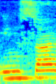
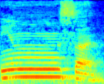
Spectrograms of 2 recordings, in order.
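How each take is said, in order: First: The n before the s is clearly pronounced. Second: The n before the s is hidden and nasal. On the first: The speaker calls it wrong. "ഇൻസാൻ എന്ന് പറയരുത്" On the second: The speaker calls it right. "അത് അവ്യക്തമാക്കണം"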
